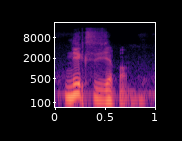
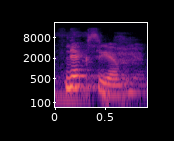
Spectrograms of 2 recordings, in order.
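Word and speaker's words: NXIVM: Tonight we tell the story of Nixam. I said that wrong. How do you pronounce that? Nexium. Nixium. I was so close.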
